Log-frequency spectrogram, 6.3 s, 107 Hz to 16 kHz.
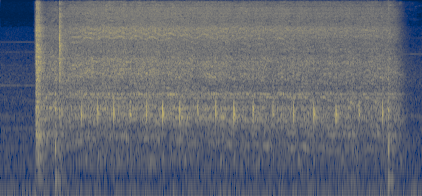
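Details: Audi 2.0T engine, fuel system disabled, first crank before compression test: starter grinds over steadily with about four sharp ticks a second, sounding sluggish; owner suspects a weak booster pack.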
